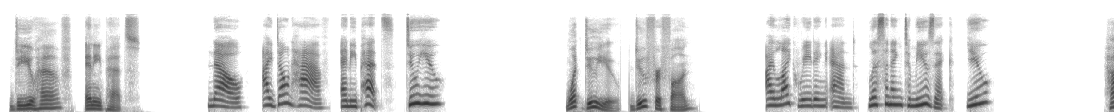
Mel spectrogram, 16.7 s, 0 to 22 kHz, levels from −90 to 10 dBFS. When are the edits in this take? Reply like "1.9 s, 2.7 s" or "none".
1.0 s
